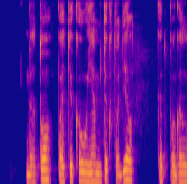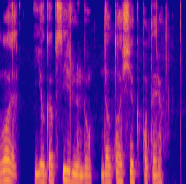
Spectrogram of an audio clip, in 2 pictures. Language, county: Lithuanian, Šiauliai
